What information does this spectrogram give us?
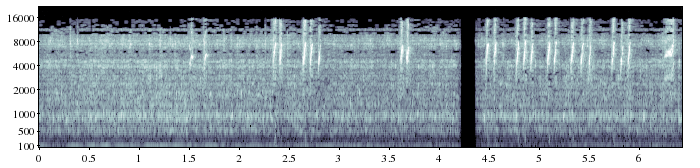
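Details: Purple-throated sunbird singing after being given water therapy: very high, thin, sharp chips in quick bursts, a few notes at a time, over a steady trickling hiss of water.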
